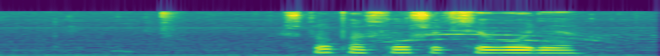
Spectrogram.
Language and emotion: Russian, neutral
